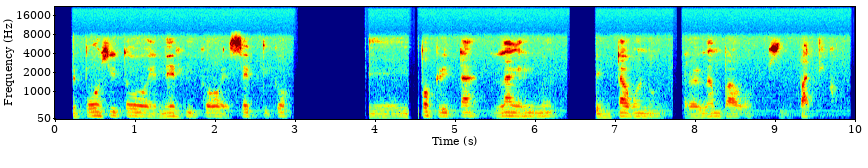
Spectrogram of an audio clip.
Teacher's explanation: Las esdrújulas presentan la mayor fuerza de voz en la antepenúltima sílaba. La regla siempre lleva tilde.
